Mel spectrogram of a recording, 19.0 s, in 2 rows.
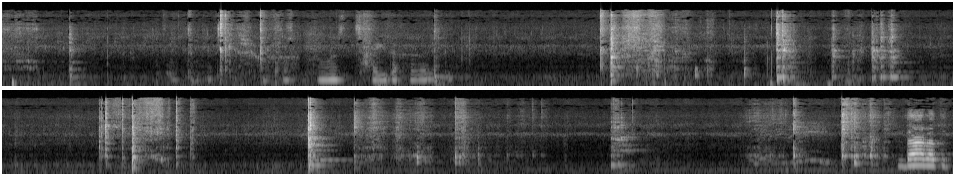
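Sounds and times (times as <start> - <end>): metal spoon scraping cooking pot: 0.0 - 0.9, 6.0 - 9.1, 10.4 - 11.5, 12.6 - 15.0, 16.9 - 18.5.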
